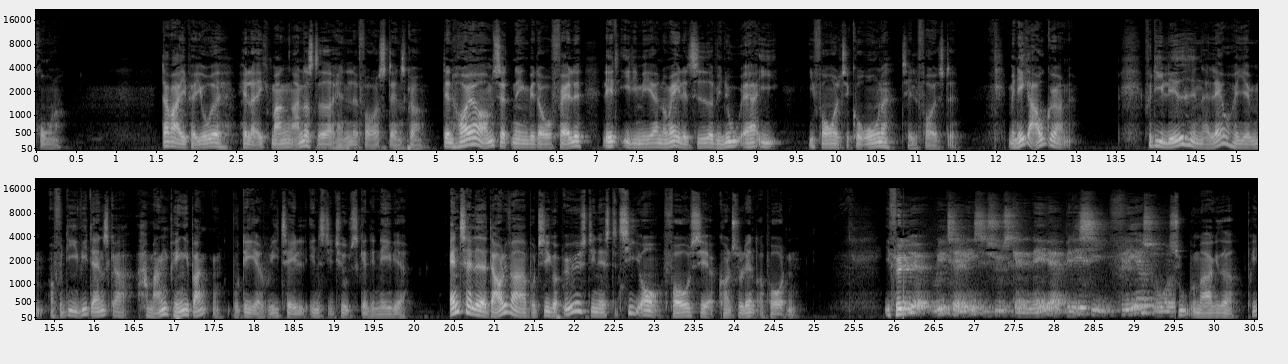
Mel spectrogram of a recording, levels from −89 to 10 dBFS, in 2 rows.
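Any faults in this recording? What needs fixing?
From 26.12 to 29.52 s the close mic likely dropped out. The resulting switch to a distant microphone makes the speech abruptly hollow, roomy and thin in the bass.

Monitor the close microphone's feed and record a backup close-mic track, so that a failed channel can be replaced rather than falling back to the distant source.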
